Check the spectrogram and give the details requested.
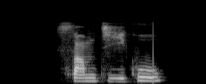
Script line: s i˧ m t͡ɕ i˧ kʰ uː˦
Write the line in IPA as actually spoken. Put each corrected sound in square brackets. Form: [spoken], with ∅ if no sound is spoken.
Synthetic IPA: s [a˧] m t͡ɕ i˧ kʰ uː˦

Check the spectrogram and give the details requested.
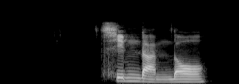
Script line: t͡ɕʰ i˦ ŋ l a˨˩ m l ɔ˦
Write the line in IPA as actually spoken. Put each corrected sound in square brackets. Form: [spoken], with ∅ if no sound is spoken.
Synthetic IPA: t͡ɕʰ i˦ [m] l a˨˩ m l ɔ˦

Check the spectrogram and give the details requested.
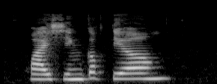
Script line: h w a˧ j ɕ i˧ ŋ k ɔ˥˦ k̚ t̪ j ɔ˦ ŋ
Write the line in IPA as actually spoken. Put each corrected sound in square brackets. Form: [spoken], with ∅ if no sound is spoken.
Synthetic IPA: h w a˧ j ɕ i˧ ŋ k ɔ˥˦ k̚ t̪ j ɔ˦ ŋ

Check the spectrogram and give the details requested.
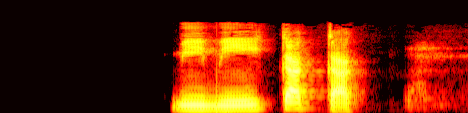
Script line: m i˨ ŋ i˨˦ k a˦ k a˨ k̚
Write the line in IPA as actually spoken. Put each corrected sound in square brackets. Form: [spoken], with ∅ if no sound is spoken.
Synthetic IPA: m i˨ [m] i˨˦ k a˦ k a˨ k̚

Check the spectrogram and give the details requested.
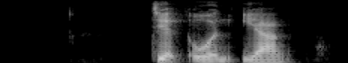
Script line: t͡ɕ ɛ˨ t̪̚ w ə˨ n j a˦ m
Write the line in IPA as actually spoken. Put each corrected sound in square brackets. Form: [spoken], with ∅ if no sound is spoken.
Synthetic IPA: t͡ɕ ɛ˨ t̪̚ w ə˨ n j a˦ [ŋ]

